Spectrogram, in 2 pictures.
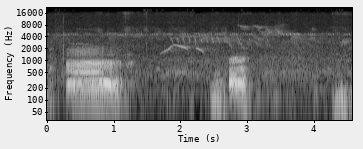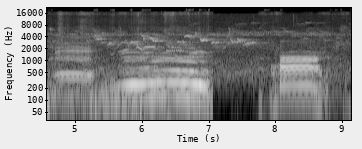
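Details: Dozens of cattle walk toward a lush green pasture, several cows mooing in turn with deep drawn-out harmonic lows rising and falling, birds twittering between.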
